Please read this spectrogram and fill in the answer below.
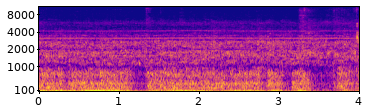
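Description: Faint room tone: a steady low hum under a light even hiss from the recording microphone.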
